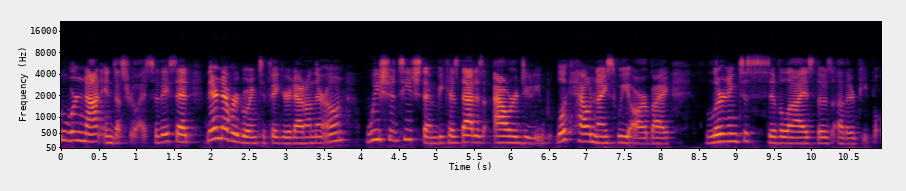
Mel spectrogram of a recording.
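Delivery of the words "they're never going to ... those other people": plain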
